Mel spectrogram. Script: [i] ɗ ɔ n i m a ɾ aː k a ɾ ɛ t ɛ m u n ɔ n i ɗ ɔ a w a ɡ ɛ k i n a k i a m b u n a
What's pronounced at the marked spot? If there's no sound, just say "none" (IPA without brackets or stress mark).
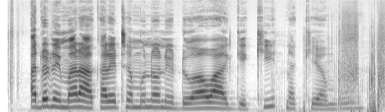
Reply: a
